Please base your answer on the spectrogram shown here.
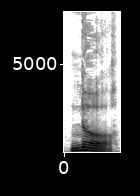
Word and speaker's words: Nord: Amérique du Nord. Final D, not pronounced.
